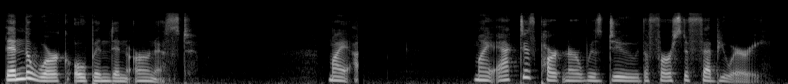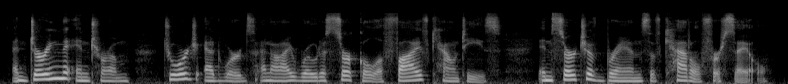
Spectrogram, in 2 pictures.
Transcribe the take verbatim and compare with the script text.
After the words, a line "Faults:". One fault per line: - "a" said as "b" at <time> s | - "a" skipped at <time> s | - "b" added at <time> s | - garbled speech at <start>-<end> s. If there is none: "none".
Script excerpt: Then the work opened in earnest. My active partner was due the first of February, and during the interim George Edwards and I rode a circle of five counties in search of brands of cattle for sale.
Then the work opened in earnest. My My active partner was due the first of February, and during the interim George Edwards and I rode a circle of five counties in search of brands of cattle for sale.
Faults:
- "My" added at 4.7 s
